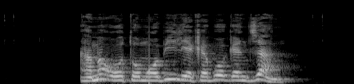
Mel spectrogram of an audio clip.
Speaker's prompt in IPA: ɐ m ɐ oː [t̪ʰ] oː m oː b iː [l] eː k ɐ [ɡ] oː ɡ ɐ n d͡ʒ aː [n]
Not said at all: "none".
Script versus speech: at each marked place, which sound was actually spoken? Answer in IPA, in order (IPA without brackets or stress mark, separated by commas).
t̪, l, b, n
